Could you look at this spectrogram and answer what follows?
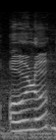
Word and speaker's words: Oulu: So this is former student Oulu. Did I pronounce that correctly?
